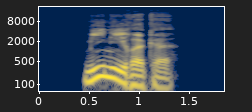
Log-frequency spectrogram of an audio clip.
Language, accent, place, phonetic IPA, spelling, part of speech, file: German, Germany, Berlin, [ˈmɪniˌʁœkə], Miniröcke, noun, De-Miniröcke.ogg
- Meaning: nominative/accusative/genitive plural of Minirock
